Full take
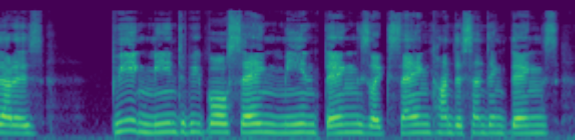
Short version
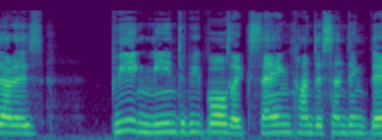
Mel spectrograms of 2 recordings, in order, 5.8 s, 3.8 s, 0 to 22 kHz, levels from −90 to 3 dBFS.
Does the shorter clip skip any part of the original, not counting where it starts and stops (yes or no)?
yes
